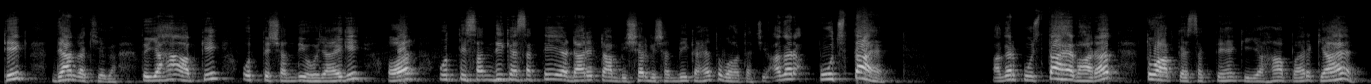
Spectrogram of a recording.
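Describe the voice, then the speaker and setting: A woman teacher giving an online grammar lesson, repeating key words and asking students quick questions. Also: fairly low pitch, animated.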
